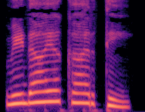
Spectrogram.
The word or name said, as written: ವಿಡಾಯಕಾರ್ತಿ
